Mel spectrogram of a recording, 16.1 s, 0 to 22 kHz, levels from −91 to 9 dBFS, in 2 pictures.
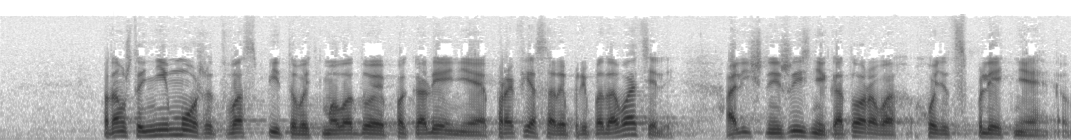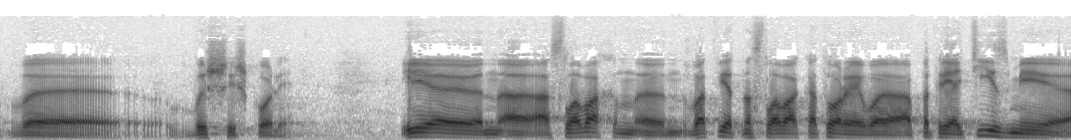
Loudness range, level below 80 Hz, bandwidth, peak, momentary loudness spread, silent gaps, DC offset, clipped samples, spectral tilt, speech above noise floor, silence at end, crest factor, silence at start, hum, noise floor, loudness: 4 LU; -52 dBFS; 12 kHz; 0 dBFS; 8 LU; none; under 0.1%; under 0.1%; -7.5 dB/octave; 37 dB; 0 s; 14 dB; 0.8 s; none; -51 dBFS; -15 LUFS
